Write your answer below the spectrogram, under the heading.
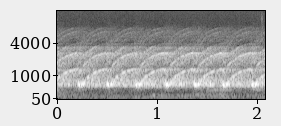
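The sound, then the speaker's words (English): Alarm going off inside a church, sounding seven rapid, evenly spaced whooping chirps, each a sweeping electronic tone in a loud, insistent repeating pattern with no voices. “I cut out most of the alarm going off, and yes, the church is fine.”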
